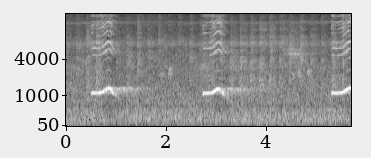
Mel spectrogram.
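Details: Before dawn by a window, an Asian koel gives loud, clear, upward-sliding whistled calls, three of them roughly two and a half seconds apart, against a continuous hissing background.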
